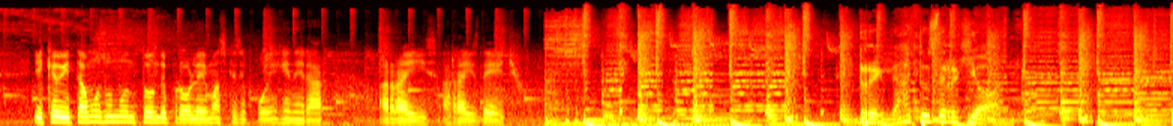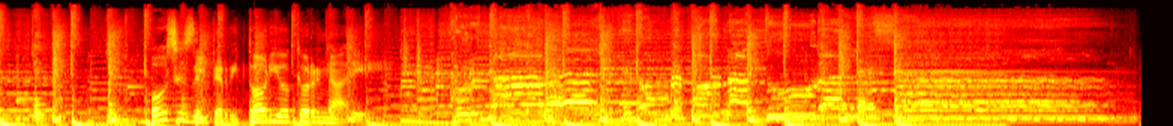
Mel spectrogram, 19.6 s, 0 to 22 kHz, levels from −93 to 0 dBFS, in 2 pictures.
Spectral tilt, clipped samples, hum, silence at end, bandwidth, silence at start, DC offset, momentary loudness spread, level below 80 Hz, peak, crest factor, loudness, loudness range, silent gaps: -5.5 dB/octave; under 0.1%; none; 0.3 s; 19 kHz; 0 s; under 0.1%; 8 LU; -26 dBFS; 0 dBFS; 18 dB; -18 LUFS; 3 LU; none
